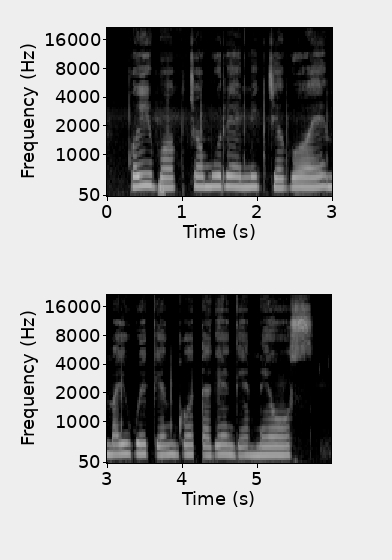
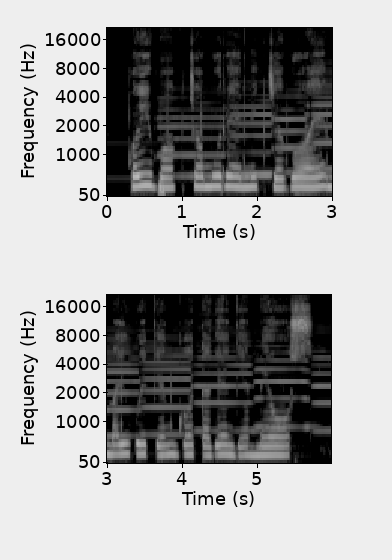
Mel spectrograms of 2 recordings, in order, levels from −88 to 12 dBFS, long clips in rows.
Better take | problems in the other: first | noise reduction (classical method spectral subtraction)

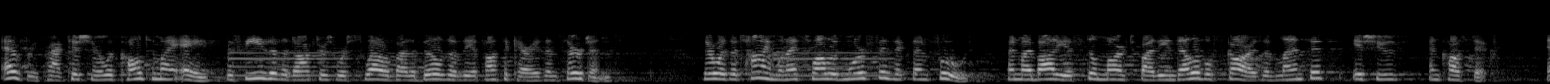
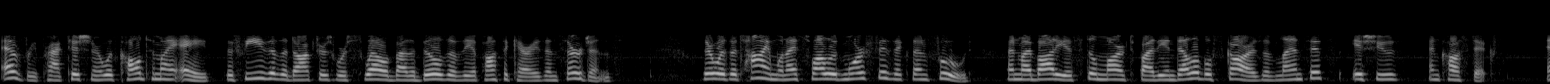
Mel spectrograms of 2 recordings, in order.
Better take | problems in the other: second | background sound (Trumpet); 17 dB below the speech // room echo; dies away in 2 s

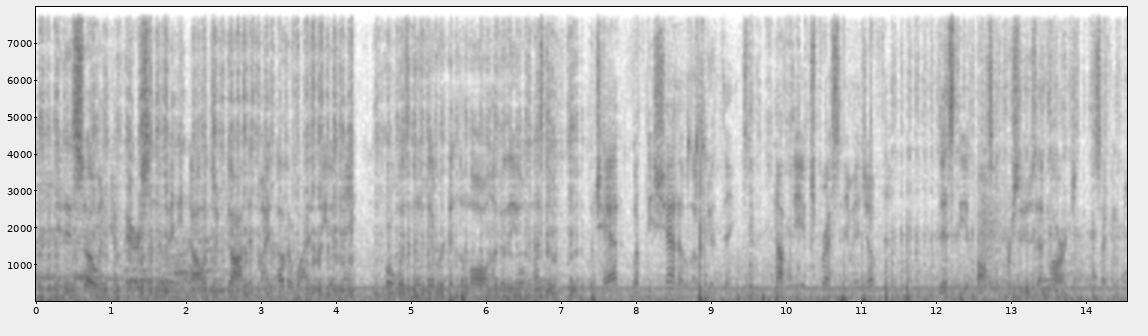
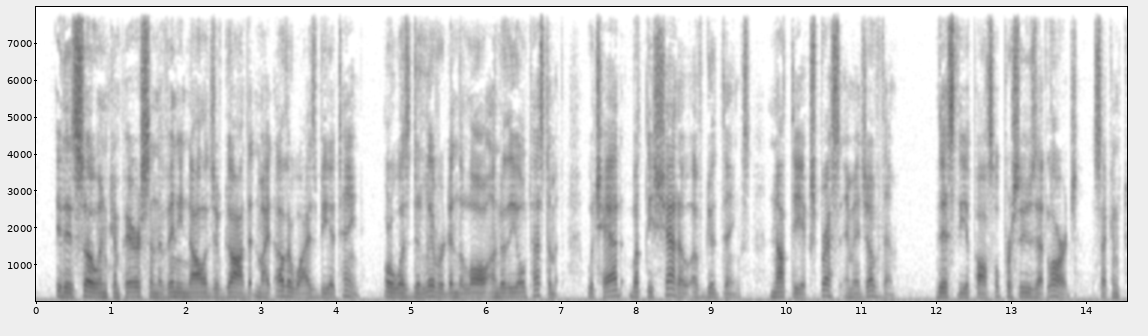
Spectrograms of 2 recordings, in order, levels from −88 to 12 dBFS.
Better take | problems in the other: second | background sound (Writing); 2 dB above the speech

